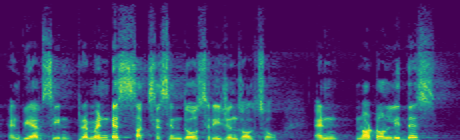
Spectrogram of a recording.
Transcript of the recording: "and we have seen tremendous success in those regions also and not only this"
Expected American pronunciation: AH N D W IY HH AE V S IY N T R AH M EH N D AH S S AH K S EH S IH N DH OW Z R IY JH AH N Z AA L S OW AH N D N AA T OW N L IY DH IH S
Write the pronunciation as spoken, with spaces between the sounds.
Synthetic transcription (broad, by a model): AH N D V IY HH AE V S IY N T R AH M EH N D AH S S AH K S EH S IH N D OW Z R IY JH AH N Z AA L S OW AH N D N AA T OW N L IY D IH S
